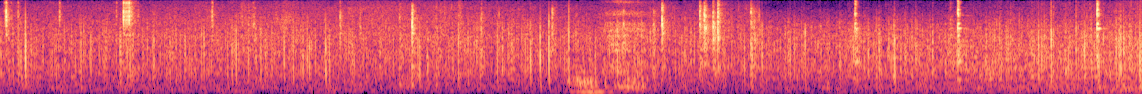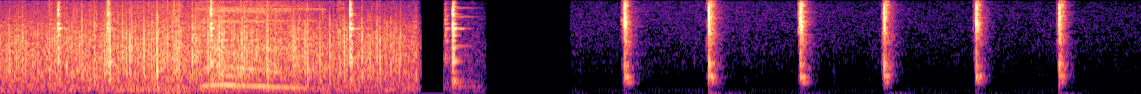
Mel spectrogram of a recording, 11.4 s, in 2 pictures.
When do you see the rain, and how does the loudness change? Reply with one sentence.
You can hear the rain from 0.0 to 7.8 s, getting louder.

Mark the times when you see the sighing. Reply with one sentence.
The sighing can be heard from 3.0 to 3.5 s and from 6.7 to 7.5 s.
